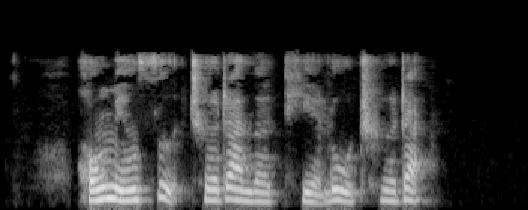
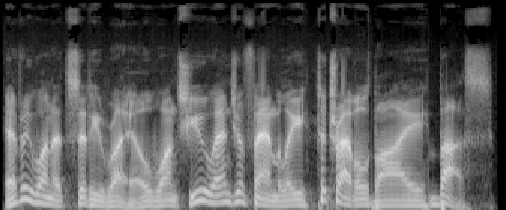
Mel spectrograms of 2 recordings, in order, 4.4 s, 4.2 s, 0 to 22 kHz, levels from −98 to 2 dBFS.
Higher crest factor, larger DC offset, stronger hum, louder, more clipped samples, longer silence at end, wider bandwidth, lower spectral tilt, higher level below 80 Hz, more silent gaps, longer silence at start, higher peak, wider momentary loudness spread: about the same, 18 dB vs 18 dB; neither; neither; about the same, -19 LUFS vs -18 LUFS; neither; first, 0.85 s vs 0.1 s; second, 8 kHz vs over 20 kHz; about the same, -4.5 dB/octave vs -4.5 dB/octave; second, -60 dBFS vs -38 dBFS; neither; first, 0.65 s vs 0.05 s; about the same, -2 dBFS vs 0 dBFS; first, 10 LU vs 5 LU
